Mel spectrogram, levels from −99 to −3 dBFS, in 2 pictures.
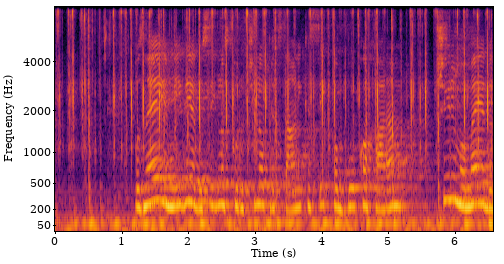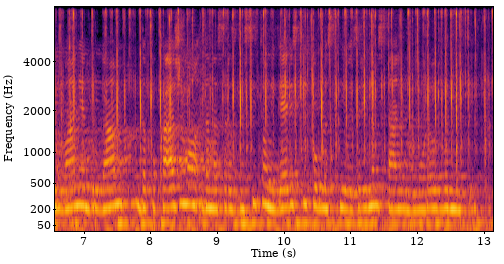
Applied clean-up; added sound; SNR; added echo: none; Typing; 5 dB; reverberation time 1.8 s.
